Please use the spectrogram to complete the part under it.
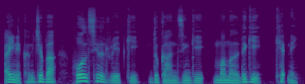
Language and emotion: Manipuri, neutral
